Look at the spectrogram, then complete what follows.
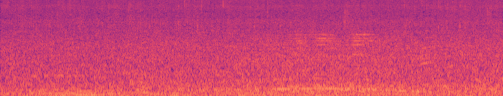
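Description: Heavy rain pouring onto a wet street, a steady loud hiss, with the low hum of passing traffic underneath.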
